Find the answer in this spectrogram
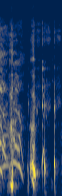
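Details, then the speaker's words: An adult coughing in a short run of abrupt coughs with brief gaps between bursts. "whoa do you hear that cough arms up arms up what does that mean it helps you stop coughing it does"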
